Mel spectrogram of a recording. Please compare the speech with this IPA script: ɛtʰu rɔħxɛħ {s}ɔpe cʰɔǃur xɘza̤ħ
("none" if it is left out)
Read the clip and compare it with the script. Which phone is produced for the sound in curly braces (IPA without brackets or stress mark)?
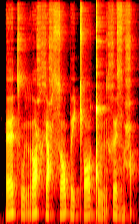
s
